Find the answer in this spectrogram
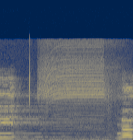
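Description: A man singing an Urdu naat into a microphone. A long held note ends just after the start, a short pause follows with the voice ringing on faintly, and the next sung line begins near the end.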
